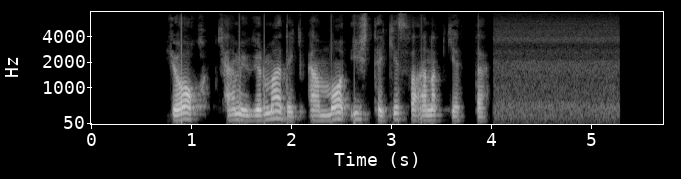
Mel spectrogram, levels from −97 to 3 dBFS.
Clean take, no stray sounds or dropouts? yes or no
yes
